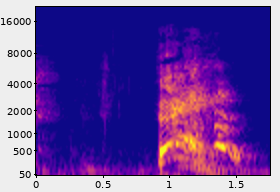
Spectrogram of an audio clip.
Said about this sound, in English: I don't normally welcome people with a sneeze, but I'm just clearly overcome.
